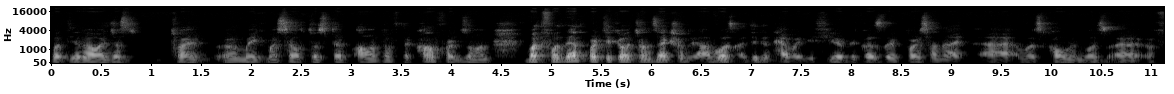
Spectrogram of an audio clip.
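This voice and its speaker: A man speaks with a non-native accent and ordinary pitch variation. His loudness swings a great deal. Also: medium pitch for a man, moderate pace. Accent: foreign. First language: not English. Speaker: real estate agent. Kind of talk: interview. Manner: halting, many fillers.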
